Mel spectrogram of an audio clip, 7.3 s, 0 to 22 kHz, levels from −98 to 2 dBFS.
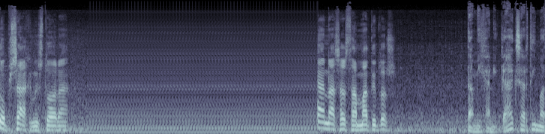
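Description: A system hang loop runs from 1.21 to 4.25 s: a 42.67 ms fragment, consistent with a 2048-sample ring buffer, repeats exactly at 23.4 Hz, producing a rapid mechanical stutter.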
